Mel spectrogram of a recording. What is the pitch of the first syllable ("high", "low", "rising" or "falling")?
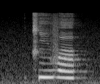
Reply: high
